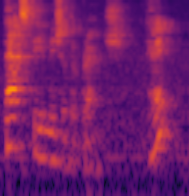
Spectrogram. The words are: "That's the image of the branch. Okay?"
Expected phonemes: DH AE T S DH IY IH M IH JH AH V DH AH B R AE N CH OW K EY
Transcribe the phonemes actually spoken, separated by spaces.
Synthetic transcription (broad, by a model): DH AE T S DH IY IH M IH JH AH V DH AH B R AE N CH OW K EY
